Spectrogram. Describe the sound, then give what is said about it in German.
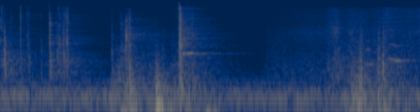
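A key turns in a door lock with a few faint metallic clicks, rattles and a dull thunk against a hissy background. “Als er erneut den Schlüssel hörte, betete er, dass es Miss Elsa sein möge.”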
